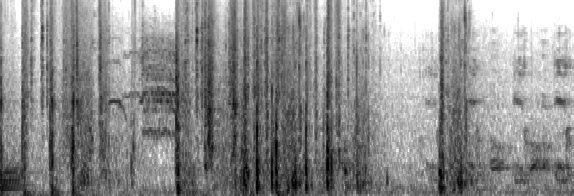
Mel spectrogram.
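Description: Hands and feet knock on a wooden ladder during a climb.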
